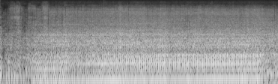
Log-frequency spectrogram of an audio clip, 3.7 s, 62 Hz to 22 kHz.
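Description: A Jawa 42 FJ motorcycle with its Alpha 2 engine runs steadily nearby, a loud continuous low rumble with even mechanical clatter and no change in revs.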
